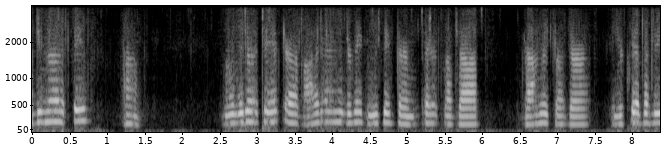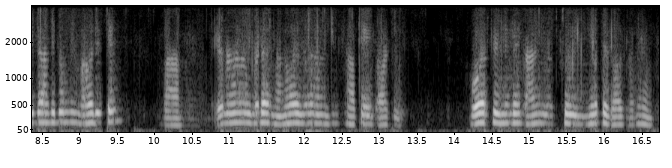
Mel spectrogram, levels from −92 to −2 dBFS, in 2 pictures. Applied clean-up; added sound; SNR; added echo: neural separator model SepFormer WHAMR!.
